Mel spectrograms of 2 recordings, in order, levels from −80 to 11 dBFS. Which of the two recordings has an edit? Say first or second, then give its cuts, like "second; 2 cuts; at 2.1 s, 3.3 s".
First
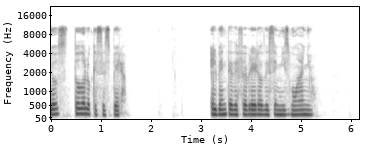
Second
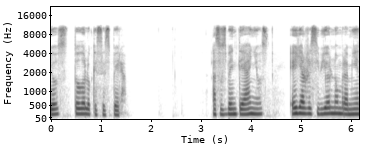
first; 1 cut; at 3.0 s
